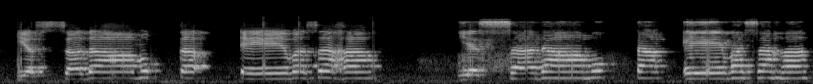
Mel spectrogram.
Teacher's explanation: స కింద స వత్తు ఉంది కాబట్టి ఎస్ ఎస్ అని తీసుకోండి కొంచెం డ్రాగ్ చేస్తే ఆ స కింద స వత్తు క్లియర్ గా వినిపిస్తుంది.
